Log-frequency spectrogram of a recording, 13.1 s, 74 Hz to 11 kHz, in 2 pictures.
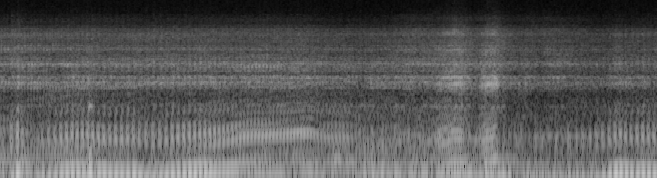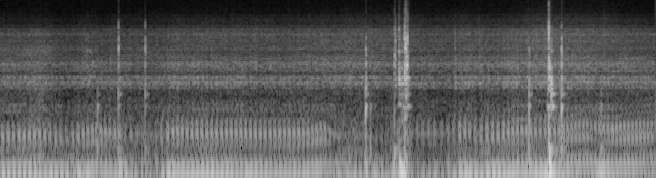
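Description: Kawasaki KLE500 parallel-twin engine running at low to middling revs on an off-road trail, its note rising and falling as the throttle is opened and closed. A few sharp knocks come near the end.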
